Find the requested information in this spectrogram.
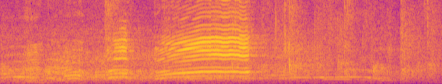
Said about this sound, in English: what are we booing exactly?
